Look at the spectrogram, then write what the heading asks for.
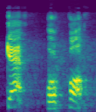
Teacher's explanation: حروف الجزء الرخو من سقف الفم، تالوں کے نرم یعنی تالوں کے نرم حصے والے حروف، ک اور ق، یعنی یہ سختی سے ادا نہیں ہوتے ہیں۔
